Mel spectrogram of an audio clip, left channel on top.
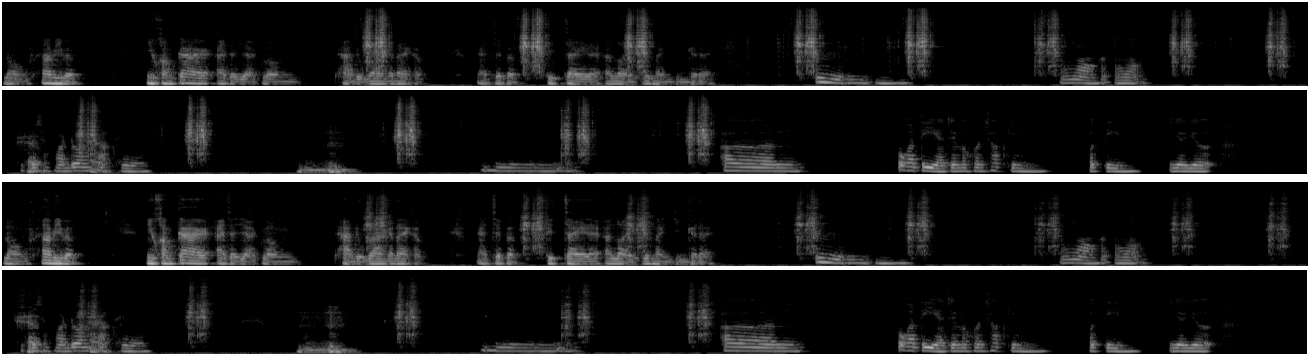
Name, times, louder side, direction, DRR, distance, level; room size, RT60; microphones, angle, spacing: voice 1, 0.0-0.8 1.2-3.0 3.3-4.2 4.5-7.1 13.2-13.5 13.9-14.1 16.0-16.6 18.6-18.7, right 2 dB, 50° right, 0.6 m, -35 dB
sound 1, 3.6-3.9 5.1-5.5 6.2-6.5 7.5-7.6 7.7-8.2 8.6-9.3 10.3-10.6 11.7-12.0 12.6-12.9 13.8-14.1 14.7-15.2 16.9-17.3 18.6-19.0 19.8-20.2 20.8-20.9, left 7 dB, 65° left, 0.7 m, -36 dB
voice 2, 8.1-9.1 10.6-11.5 13.3-14.5 17.8-18.8 20.2-21.1 22.0-23.5 23.9-24.4 24.7-25.4, equal, 5° left, 0.4 m, -37 dB
5.3 x 2.5 x 2.5 m
head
